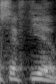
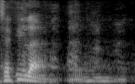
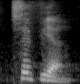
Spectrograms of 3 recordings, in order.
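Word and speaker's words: Sevilla: Ah itu ya Ah bacanya seevia bukan sevila sefia ya bacanya sefia ya Ah kayak Jose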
